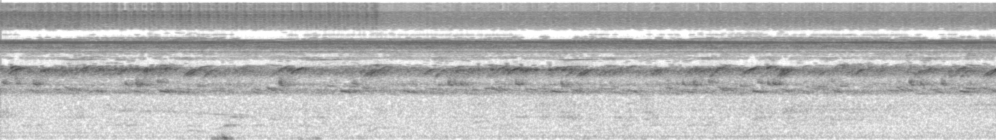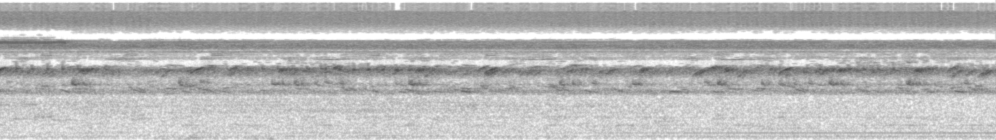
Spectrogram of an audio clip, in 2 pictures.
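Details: Coquíes calling after the rain at sunset in the mountains of Jayuya, Puerto Rico: a dense, pulsing mass of chirping notes, a high insect buzz and a brief low knock early on.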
